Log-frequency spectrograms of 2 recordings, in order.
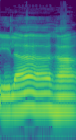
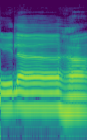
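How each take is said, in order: No difference in how they are said.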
